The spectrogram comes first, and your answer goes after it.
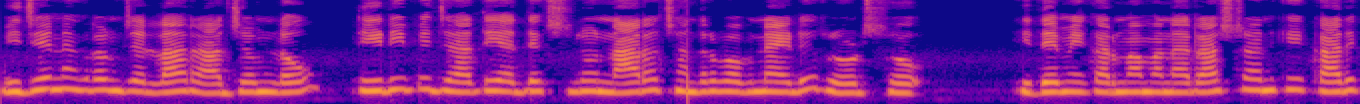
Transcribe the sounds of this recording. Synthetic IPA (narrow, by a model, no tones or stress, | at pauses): ʋid͡ʒɐjɐnɐɡɐɾɐmd͡ʒilːaːɾaːd͡ʒjɐmlo̞ːʈiːɽiːpid͡ʒaːt̪̬iːjɐd̪ʱjɐkʂɐlunaːɾɐt͡ʃɐnd̪ɾɐbaːbunaːjɽuɾoːɖʂoː | id̪e̞ːmiːkɐɾmɐmɐnɐɾaːʂʈɾaːnikikaːɾjɐ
